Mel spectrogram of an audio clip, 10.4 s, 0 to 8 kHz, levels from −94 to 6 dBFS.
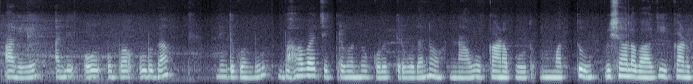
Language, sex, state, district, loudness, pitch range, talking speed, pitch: Kannada, female, Karnataka, Gulbarga, -17 LUFS, 165-180 Hz, 80 wpm, 175 Hz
